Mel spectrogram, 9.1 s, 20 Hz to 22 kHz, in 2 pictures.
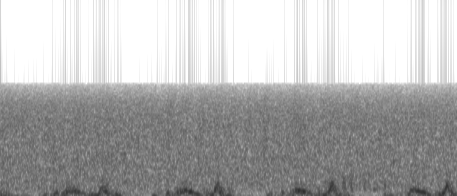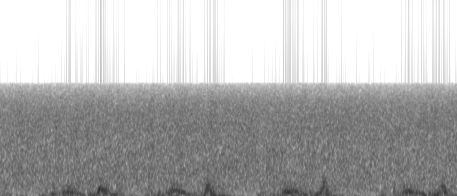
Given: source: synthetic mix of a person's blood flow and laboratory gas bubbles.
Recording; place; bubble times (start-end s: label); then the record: Doppler ultrasound of blood flow; precordium
3.41-3.89 s: bubbles
From the record:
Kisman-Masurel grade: 112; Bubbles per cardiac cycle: 1 to 2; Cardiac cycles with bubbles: 1 to 10%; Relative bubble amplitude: moderate (0.250 to 0.450); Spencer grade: 1 (occasional bubble signal discernible with the cardiac motion signal, with majority of cardiac periods free of bubbles); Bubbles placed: only in the low amplitude regions of the cardiac cycle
